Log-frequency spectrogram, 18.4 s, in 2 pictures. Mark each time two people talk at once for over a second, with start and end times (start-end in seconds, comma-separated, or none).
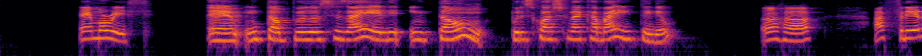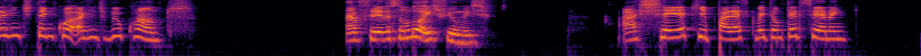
none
